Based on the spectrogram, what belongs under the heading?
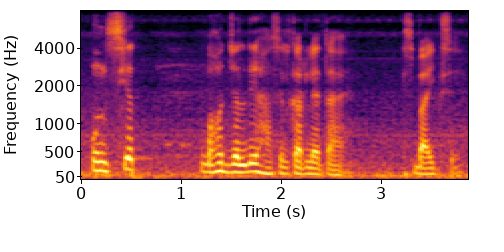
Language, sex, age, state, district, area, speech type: Urdu, male, 18-30, Uttar Pradesh, Siddharthnagar, rural, spontaneous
